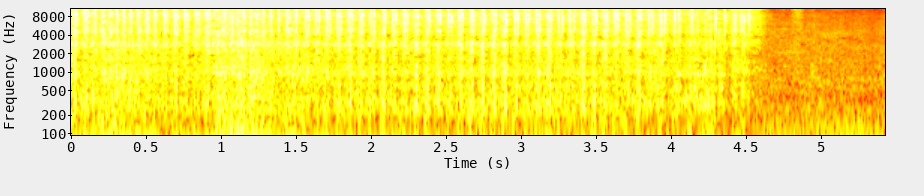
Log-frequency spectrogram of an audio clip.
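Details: Suzuki Access BS6 scooter, engine running: a fast metallic clatter at about three beats a second rides on the engine and stops when it stops, traced to a slack cam chain tensioner.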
